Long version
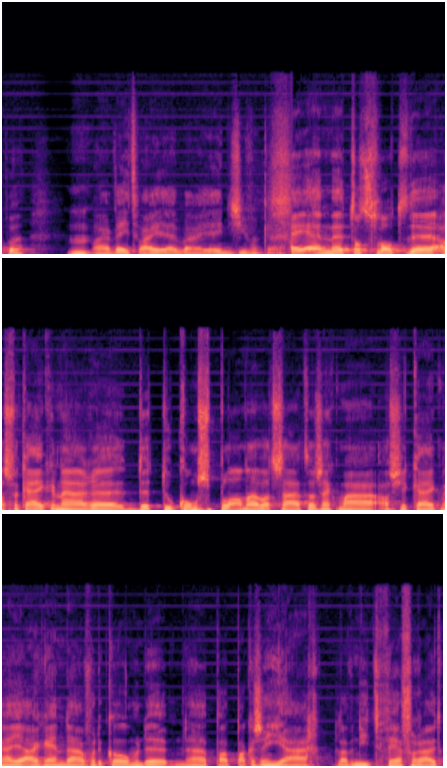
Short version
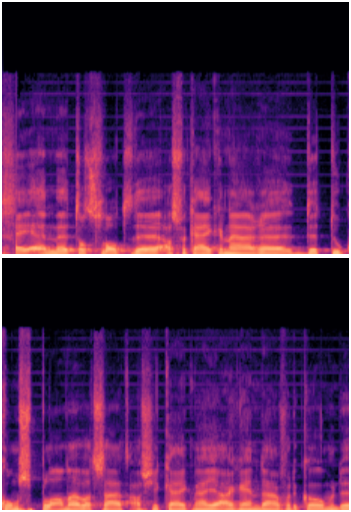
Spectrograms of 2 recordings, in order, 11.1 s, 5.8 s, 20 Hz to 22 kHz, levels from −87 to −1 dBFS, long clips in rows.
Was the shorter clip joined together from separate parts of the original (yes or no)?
yes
